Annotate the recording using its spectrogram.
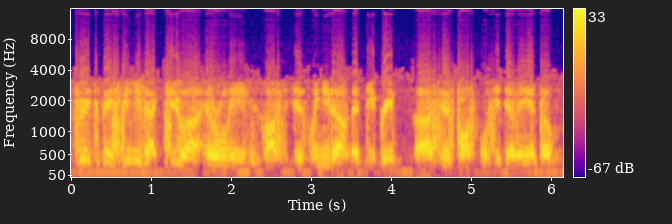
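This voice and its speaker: A man speaking as a police tactical officer over radio, giving halting, piecemeal reports in call signs. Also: medium pitch, fairly even intonation. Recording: noisy muffled police radio, distant mic. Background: loud noise and radio clicks.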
